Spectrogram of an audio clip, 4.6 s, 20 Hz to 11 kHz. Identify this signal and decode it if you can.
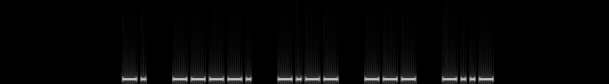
Morse code, heard as a keyed tone, about 36 wpm, spaced as for 25 wpm, 700 Hz. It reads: N9YOX
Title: USA Call Signs - 5 Characters - 2x Character Spacing - 35wpm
